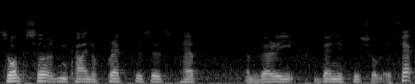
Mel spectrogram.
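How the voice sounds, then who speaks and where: A man with a German accent speaks at a fairly slow pace, his medium-pitched voice carrying a dark, mellow tone. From Germany. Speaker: spiritual teacher. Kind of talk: satsang talk with consecutive interpretation. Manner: halting.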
